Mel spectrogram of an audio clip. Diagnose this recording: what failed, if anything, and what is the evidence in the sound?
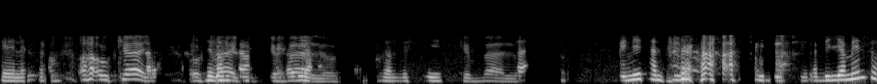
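The codec stage is at fault throughout. The speech carries iLBC codec damage, plainly audible as a rough, slightly synthetic edge. Nothing above 4 kHz survives. The narrowband coding fits a 13.33 kbps mode with 30 ms frames, each coded on its own.

Call processing failed in three stretches: 0.24 to 3.79 s, 5.14 to 5.62 s and 7.09 to 8.16 s. The speech dips by up to about 40 dB or drops out in pieces. This is likely speech suppressed in double talk. The echo canceller could not tell the talker from loudspeaker echo and attenuated both.

The network stage shows lost iLBC frames at 1.59 s and 3.27 s, each 30 ms long. Each gap becomes a brief held, faintly buzzy sound. The decoder repeats the last pitch cycle with added noise. Because frames stand alone, the speech recovers immediately.

A delayed copy of the speech returns three times. 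It comes at 1.83 to 2.86 s, about 382 ms late and about 15 dB down. It comes briefly at 5.62 s, about 30 dB down. It comes at 7.37 to 7.99 s, about 405 ms late and about 10 dB down. This is likely an echo leak, where a loudspeaker's residual echo slipped past the far end's canceller.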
